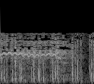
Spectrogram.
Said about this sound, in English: He's got that horse so spooked up, it doesn't know what it's doing.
